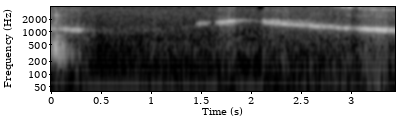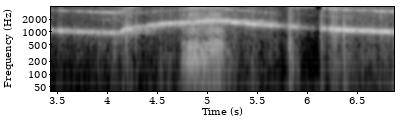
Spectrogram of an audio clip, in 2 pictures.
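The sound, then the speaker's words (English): A police siren wails in a long, slow rise and fall in Los Angeles, steady and fairly loud, with a brief voice heard under it partway through. “We got some type of police action here in Los Angeles.”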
